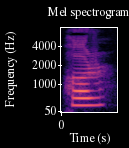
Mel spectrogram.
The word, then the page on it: hor: apatani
